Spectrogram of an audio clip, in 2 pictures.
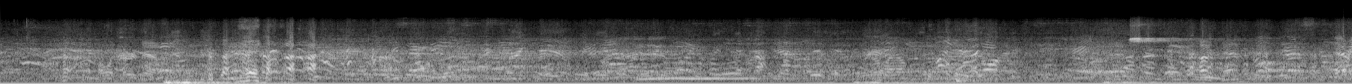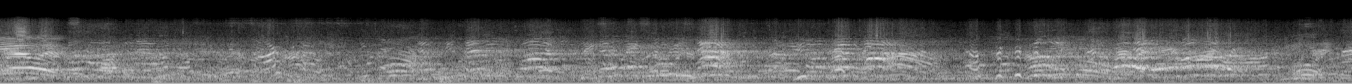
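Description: A crowd of spectators talks and cheers, echoing in a large hall.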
